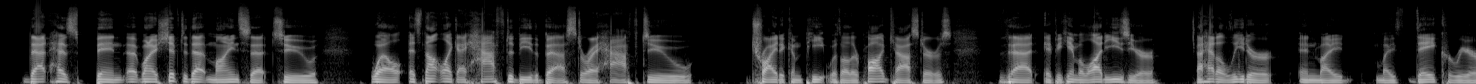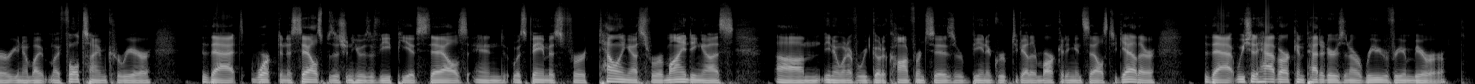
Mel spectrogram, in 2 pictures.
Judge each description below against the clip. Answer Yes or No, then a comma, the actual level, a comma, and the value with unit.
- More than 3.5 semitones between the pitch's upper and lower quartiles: No, average, 3.2 semitones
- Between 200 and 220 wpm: Yes, fast, 205 wpm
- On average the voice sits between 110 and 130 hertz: No, low, 100 Hz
